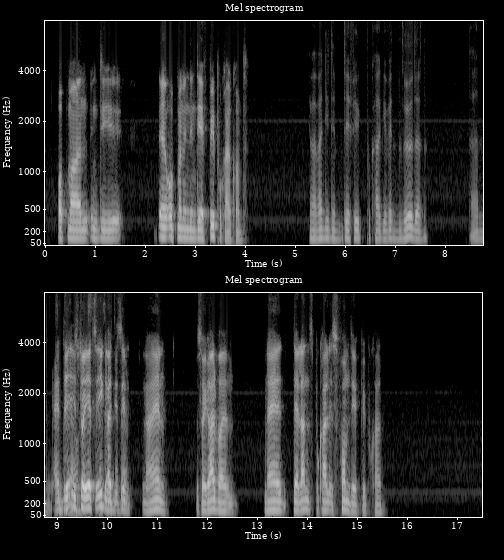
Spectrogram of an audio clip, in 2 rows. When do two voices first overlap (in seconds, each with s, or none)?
8.9 s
